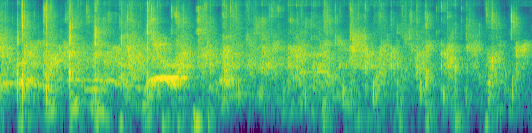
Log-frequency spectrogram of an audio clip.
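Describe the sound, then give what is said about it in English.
A crowd at a political meeting bursts into sustained applause, a big cheer for the Liverpool Dockers: dense overlapping handclaps continuing steadily throughout, with scattered cheers and whoops rising briefly above the clapping. “And I think that every political meeting this weekend should start with a big cheer for the Liverpool Dockers.”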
